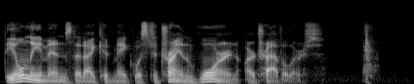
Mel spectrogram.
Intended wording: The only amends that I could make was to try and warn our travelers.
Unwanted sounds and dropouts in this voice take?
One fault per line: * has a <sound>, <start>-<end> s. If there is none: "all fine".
* has a whoosh, 3.6-3.8 s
